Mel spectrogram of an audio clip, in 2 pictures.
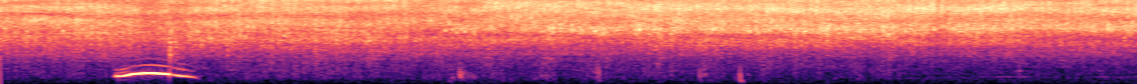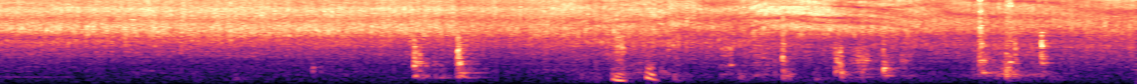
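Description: Marinated chicken drumsticks frying in oil in a nonstick pan: a steady high sizzle. About a second in, a short pitched tone rises and falls, and a few light ticks come in the second half.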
